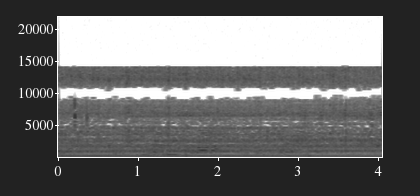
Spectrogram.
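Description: Engine of a two-wheel walking tractor (power tiller) running steadily in a muddy rice paddy.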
